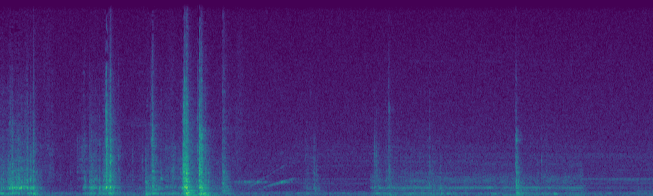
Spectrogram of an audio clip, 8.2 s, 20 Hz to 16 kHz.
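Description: A VHS cassette is pushed into the VCR side of a Zenith XBV713 DVD/VHS combo player, and the loading mechanism takes it in with a series of clicks and clunks, the loudest about two and a half seconds in. A short rising motor whine follows, then a quieter steady whirr of the tape transport as the deck goes into play.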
